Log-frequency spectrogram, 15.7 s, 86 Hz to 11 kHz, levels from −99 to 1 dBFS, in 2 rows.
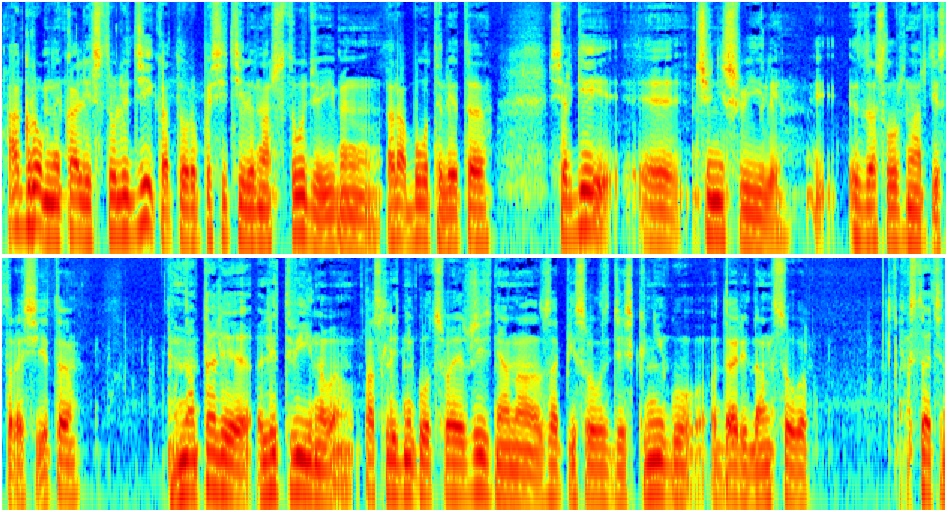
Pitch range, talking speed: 105-125 Hz, 110 wpm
